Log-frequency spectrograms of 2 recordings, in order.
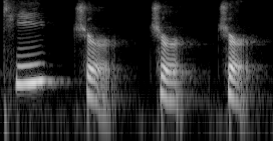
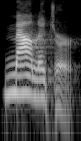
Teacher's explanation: what you want to remember is that the R takes over the vowel before and connects to the consonant before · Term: schwa sound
